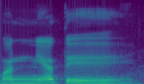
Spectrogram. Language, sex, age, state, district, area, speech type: Sanskrit, male, 18-30, Odisha, Balangir, rural, read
